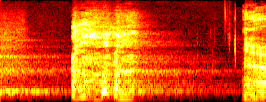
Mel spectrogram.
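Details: Acted harsh throat-clearing cough burst from an adult man playing a pastor delivering the verse of the day, followed by a second onset.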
